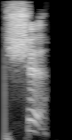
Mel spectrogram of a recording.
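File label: sound "sh", American English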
